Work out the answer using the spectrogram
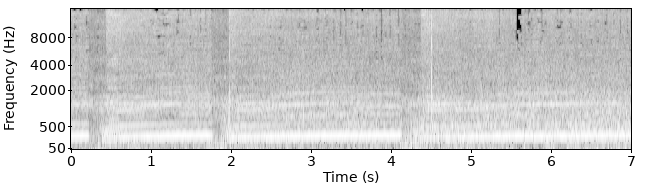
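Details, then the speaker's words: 1985 Honda CR250 two-stroke after cleanup and moving the carburetor needle clip to the third position: steady, clean drone with crisp throttle dips; runs well, slight leanness noted. "sounds pretty good to me that's awesome"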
